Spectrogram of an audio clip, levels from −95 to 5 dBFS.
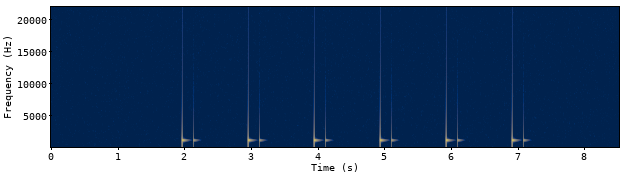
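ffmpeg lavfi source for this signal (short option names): -f lavfi -i "aevalsrc='0.335*(sin(2*PI*1150*mod(t,0.99))*exp(-6.91*mod(t,0.99)/0.11)+0.119*sin(2*PI*1150*max(mod(t,0.99)-0.17,0))*exp(-6.91*max(mod(t,0.99)-0.17,0)/0.11))':d=5.94:s=44100"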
